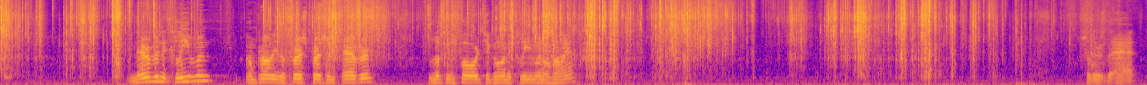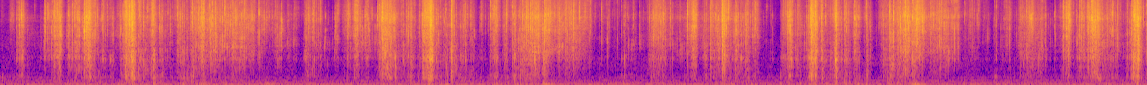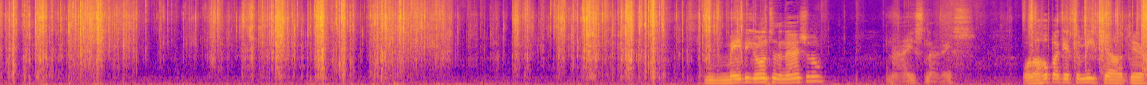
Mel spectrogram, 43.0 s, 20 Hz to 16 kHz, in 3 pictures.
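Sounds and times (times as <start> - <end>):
foil wrappers crinkling and tearing: 0.0 - 38.8, 40.0 - 43.0.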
